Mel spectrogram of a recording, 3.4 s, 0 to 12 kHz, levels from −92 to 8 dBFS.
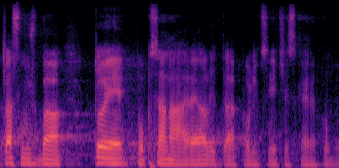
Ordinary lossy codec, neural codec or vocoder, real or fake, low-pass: Opus, 24 kbps; codec, 44.1 kHz, 2.6 kbps, SNAC; fake; 10.8 kHz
